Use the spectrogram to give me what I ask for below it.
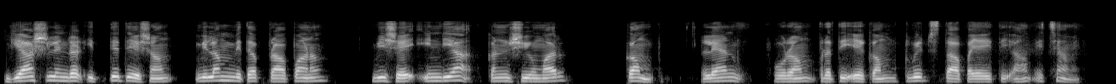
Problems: constant background noise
